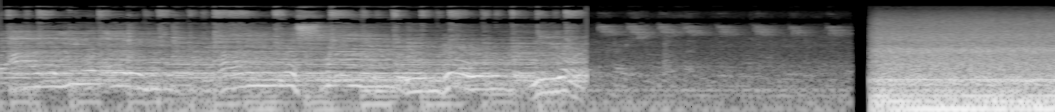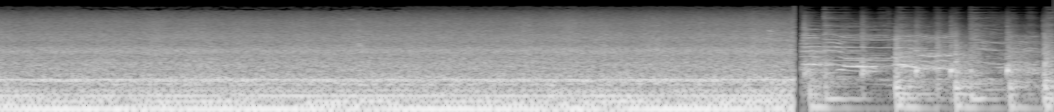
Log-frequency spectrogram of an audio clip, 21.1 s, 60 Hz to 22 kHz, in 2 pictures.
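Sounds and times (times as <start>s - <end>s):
boat engine droning: 8.7s - 18.5s
rushing boat wake: 8.7s - 18.5s.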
